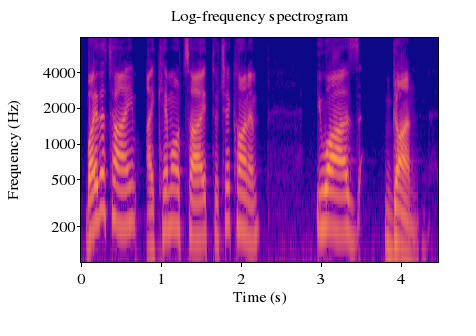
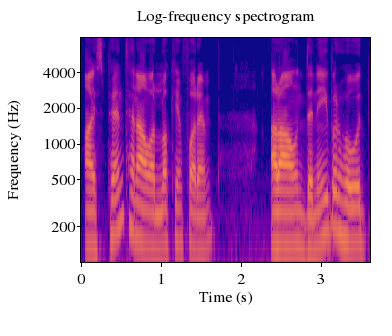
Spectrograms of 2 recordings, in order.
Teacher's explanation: the auxiliary verbs once we run into them in any sentence the H at the beginning of these words is usually or often left out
